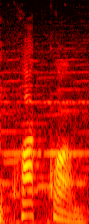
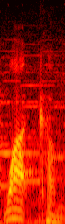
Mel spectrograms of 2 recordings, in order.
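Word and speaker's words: Whatcom: And so he paddled in with them and his pronunciation would be Quaquam, not Watcom.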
